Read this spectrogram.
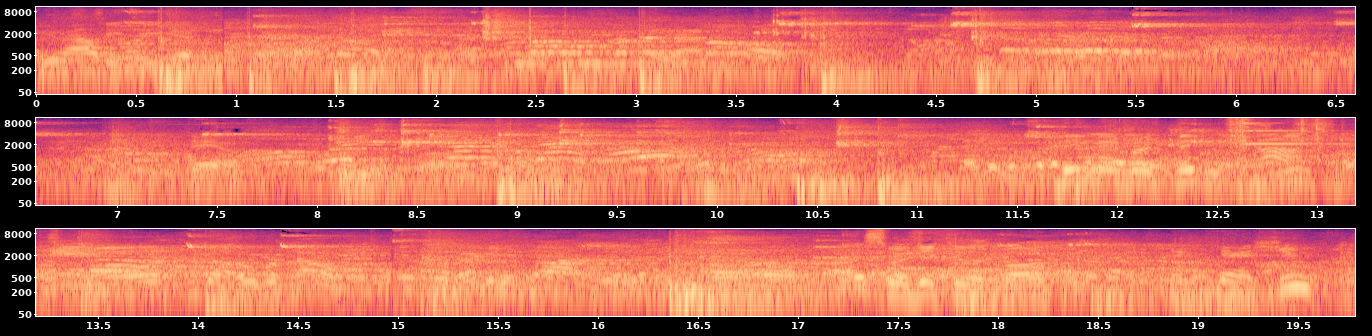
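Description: A basketball bounces on a gym floor.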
